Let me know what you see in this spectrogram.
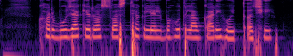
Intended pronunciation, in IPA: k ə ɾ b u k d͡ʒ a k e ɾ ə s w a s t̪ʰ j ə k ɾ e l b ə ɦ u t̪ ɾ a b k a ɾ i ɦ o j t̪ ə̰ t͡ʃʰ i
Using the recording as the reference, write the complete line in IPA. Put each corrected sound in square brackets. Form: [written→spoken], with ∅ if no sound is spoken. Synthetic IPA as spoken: [k→kʰ] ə ɾ b u [k→∅] d͡ʒ a k e ɾ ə s w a s t̪ʰ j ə k [ɾ→l] e l b ə ɦ u t̪ [ɾ→l] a b k a ɾ i ɦ o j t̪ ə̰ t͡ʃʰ i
